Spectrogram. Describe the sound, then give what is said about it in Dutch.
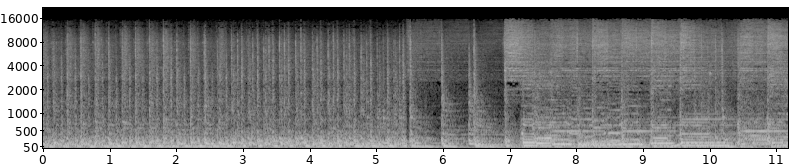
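Loud, dense heavy rock with distorted power chords and bass playing in unison, driven by busy drumming with quick fills and a brief break midway before the full band slams back in. “Voilà, en ook eh, distortion, power chords, bas, unisono, de drummer gelijk naar gek aan tussendoor vliegen.”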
